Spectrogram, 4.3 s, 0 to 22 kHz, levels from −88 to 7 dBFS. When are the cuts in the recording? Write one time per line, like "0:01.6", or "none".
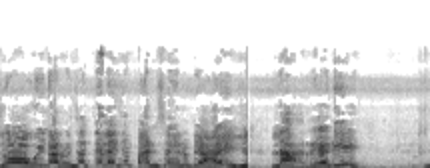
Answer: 0:02.6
